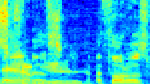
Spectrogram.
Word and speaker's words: Camus: Yeah, and nothing will sell DLC more than the guy that I thought name was pronounced Camus. It is pronounced Camus.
